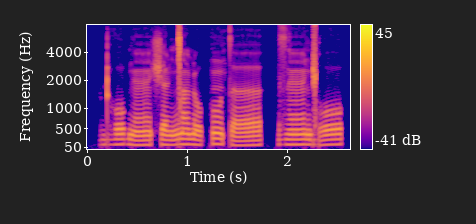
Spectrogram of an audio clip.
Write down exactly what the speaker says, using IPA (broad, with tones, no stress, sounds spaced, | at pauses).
ɖʱ o˧˥ ɡ ɛ̃ː˩˧ ʃ ɛ˧ ɳ ŋ͡ǀ ã˥ ɳ o˩ k õ˥ t ɜː˩˧ | z ɛ̃ː˧˥ ɡ͡ǁ o˧˥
